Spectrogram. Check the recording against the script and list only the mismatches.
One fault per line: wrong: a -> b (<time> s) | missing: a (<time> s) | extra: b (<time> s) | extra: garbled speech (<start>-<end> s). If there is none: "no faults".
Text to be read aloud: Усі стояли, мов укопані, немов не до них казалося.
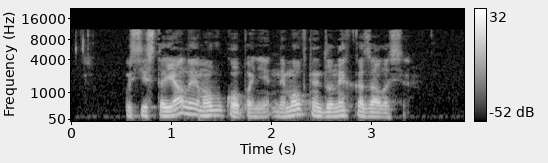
no faults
